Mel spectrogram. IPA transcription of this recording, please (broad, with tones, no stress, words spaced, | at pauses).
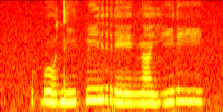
ɓo˨dĩ˨ k͡pĩ˦reː˨ŋã˨ ji˦ɾi˦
